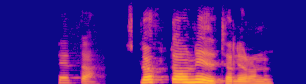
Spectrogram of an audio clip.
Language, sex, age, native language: Icelandic, female, 40-49, Icelandic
